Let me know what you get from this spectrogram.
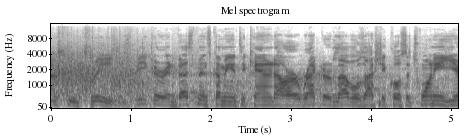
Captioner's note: some Applause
